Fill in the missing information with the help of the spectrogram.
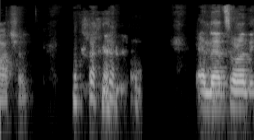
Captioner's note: laughs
